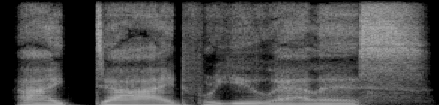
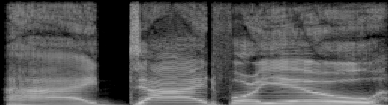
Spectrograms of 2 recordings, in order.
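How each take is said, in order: First: Slow, breathy rasping whisper of a corpse; undead John. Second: Much higher and louder, slow furious roar; raging undead John. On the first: Dead ex-boyfriend luring Alice, slow rasping whisper. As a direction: hiss it through the door like a dead man. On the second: Dead John raging at Alice, furious roar. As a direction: roar it in fury. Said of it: "John raged". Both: Acted.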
